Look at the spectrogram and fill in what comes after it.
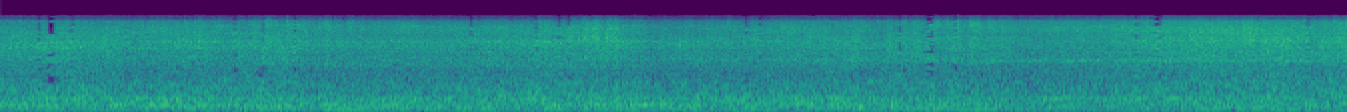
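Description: Passenger coaches rolling past close by: a steady rumble of wheels on rails, with a few light clicks.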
